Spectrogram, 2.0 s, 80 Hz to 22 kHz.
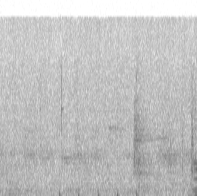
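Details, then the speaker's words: Abdominal percussion of an adult male across 13 points, starting at the right upper quadrant: a tympanic percussion note. "Perkusi di ke-13 titik dulu, mulai dari kuadran kanan atas ya. Ini adalah suara timpani."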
